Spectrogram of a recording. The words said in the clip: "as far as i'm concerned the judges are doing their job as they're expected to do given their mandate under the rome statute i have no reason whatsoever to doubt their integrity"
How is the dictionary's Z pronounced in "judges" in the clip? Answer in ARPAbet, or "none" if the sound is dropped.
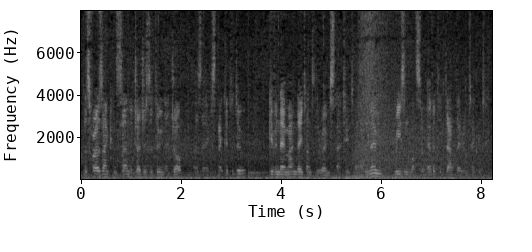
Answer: Z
